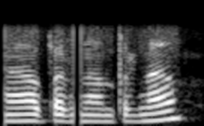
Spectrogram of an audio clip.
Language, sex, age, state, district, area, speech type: Maithili, male, 30-45, Bihar, Darbhanga, urban, conversation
